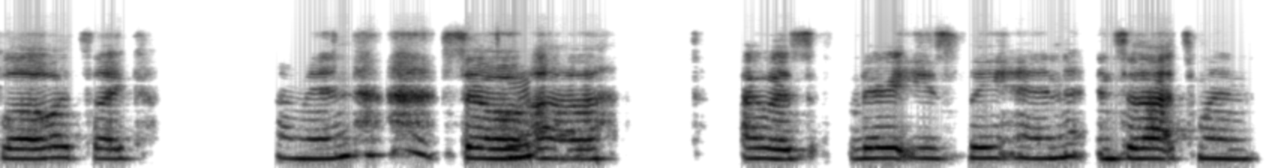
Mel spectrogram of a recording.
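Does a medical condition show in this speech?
Yes: ALS, limb onset; diagnosed at age 25, onset in arms and legs, not bulbar onset; about 10 months since diagnosis, seeing speech language pathologist at clinic, voice and swallowing monitored, voice banking; voice tires and gets close to being lost while talking.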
